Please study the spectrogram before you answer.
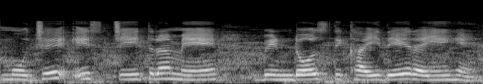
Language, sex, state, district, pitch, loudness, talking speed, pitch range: Hindi, female, Madhya Pradesh, Dhar, 225 Hz, -14 LUFS, 110 wpm, 215-235 Hz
